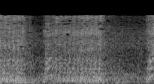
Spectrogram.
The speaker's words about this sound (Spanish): Una máquina taladradora.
